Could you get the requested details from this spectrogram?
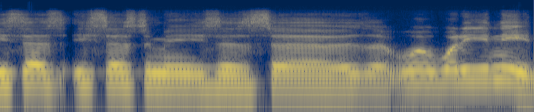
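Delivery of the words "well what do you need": put-on heavily accented English, thick accent, pitched up. Retelling what an old gentleman asked: imitating a thick accent. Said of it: "very thick accent, but in perfect English".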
